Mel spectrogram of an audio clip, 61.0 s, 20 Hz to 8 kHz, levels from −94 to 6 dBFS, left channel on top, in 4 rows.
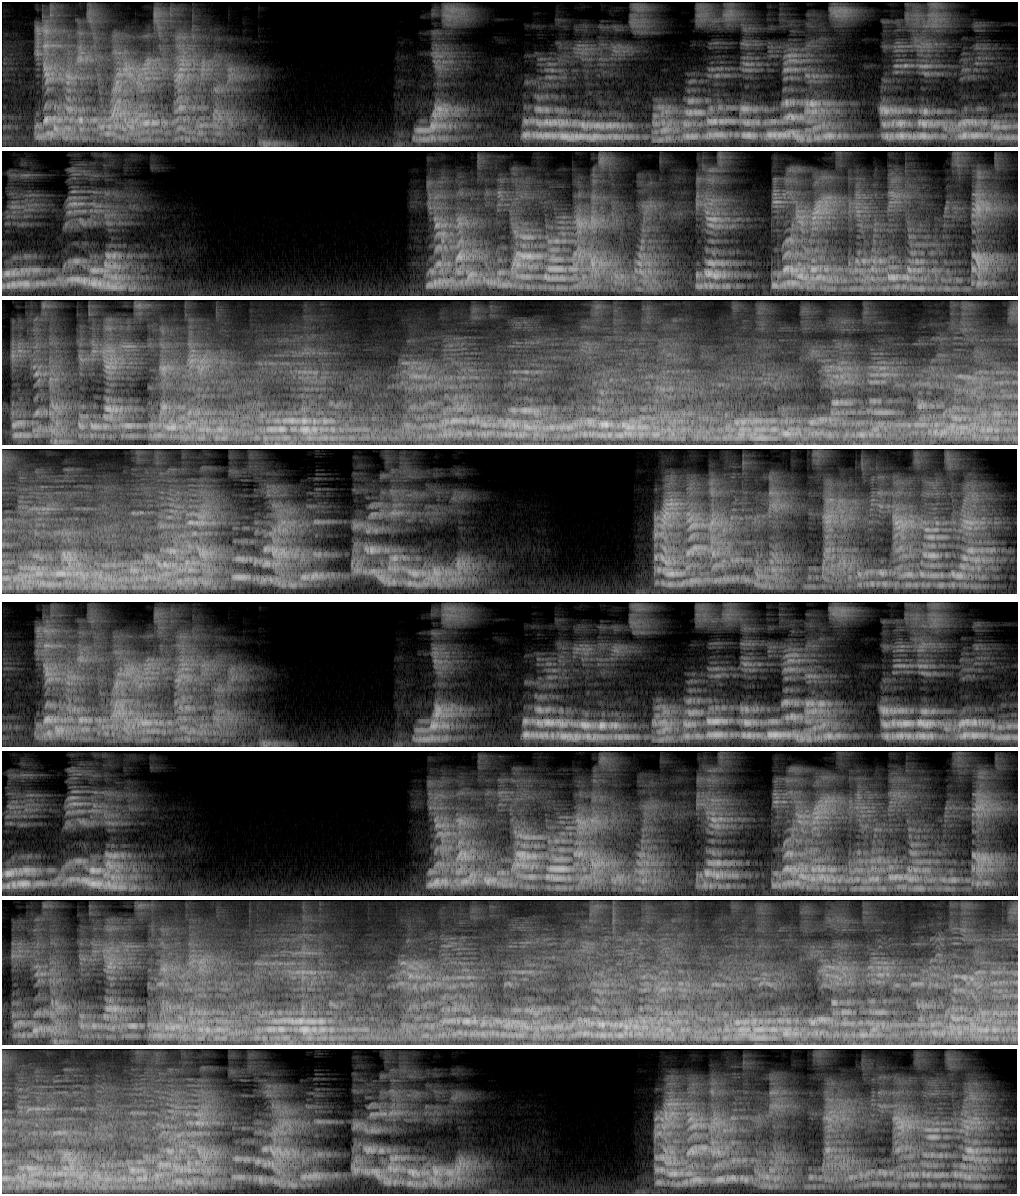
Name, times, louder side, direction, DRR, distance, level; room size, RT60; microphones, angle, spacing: voice 1, 0.5-3.5 21.6-26.1 26.8-30.2 30.6-33.9 55.5-60.3, left 1 dB, 70° left, -1 dB, 0.8 m, -30 dB
voice 2, 6.1-6.9 7.8-12.7 13.1-17.3 37.0-38.8 39.1-43.8 44.2-46.9 47.5-50.5 50.9-52.7, right 1 dB, 5° left, -8 dB, 0.7 m, -30 dB
sound 1, 32.7-48.6, right 1 dB, 50° right, 0.4 m, -26 dB
3.1 x 2.6 x 4.1 m, 1.2 s
head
